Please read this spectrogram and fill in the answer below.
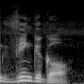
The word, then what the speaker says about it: Vingegaard: Dennis, let's talk about the main man of this Tour de France for you, Jonas Vingegaard. I'll ask you first of all, how do you say his name? We've been saying Vingegaard. – And that's exactly correct.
